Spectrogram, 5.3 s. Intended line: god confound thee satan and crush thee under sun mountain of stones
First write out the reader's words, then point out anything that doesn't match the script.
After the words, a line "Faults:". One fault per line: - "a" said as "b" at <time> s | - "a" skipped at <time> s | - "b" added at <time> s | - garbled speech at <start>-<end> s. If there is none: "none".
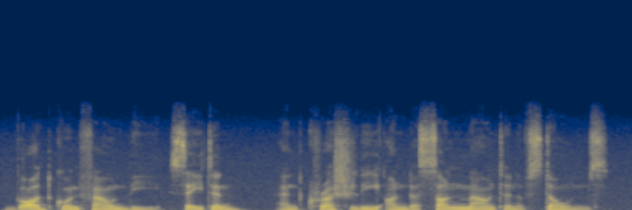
god confound thee satan and crush thee under sun mountain of stones
Faults:
none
